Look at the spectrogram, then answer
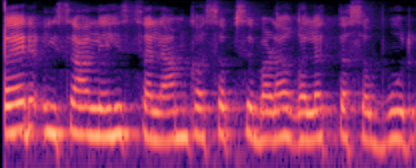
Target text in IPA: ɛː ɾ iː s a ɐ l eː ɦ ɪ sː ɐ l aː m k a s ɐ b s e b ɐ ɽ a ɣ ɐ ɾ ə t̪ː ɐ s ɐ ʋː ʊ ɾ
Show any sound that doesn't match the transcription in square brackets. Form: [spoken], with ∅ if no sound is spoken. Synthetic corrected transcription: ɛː ɾ iː s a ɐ l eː ɦ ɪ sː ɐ l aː m k a s ɐ b s e b ɐ ɽ a ɣ ɐ [l] ə t̪ː ɐ s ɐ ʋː ʊ ɾ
